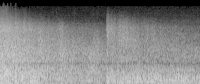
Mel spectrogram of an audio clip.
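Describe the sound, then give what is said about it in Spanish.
A loud, sustained rumble of thunder from an approaching storm rolls on for a couple of seconds, deep and broad with a brief dip partway through, with no voices over it. “Uy, ¿escucharon eso? Mejor vamos al auto que se viene la retormenta.”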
